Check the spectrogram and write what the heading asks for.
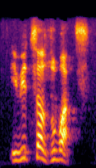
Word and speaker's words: Ivica Zubac: Nasıl okunuyor onu bir şey yapmam lazım. Ha, Ivica Zubac. Ha, tamam. Hı hı. Böyle bu şekilde okunuyor.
